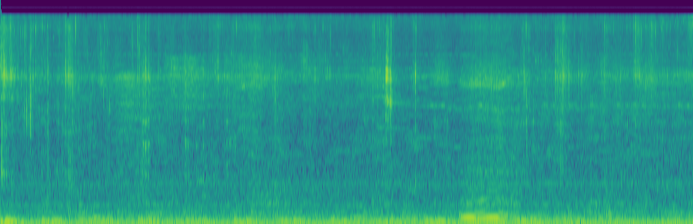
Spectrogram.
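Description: A person biting into and chewing a breaded fried chicken tender close to the microphone, with irregular low thumps and scattered short clicks of the mouth.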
